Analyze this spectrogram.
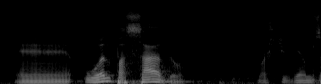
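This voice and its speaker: A man with a very deep, low pitch and a dark, mellow tone speaks at a very slow pace. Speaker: city councillor. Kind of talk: public hearing discussion. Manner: halting.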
